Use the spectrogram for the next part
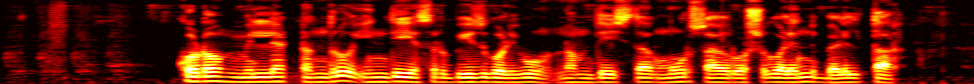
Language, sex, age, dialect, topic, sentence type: Kannada, male, 25-30, Northeastern, agriculture, statement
